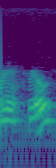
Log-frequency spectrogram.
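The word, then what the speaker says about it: Le Floch: Il y avait un très bon résumé du modernisme par le père Leflot, ça s'écrit Leflot en deux mots, FLOCH, un nom breton en deux syllabes.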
